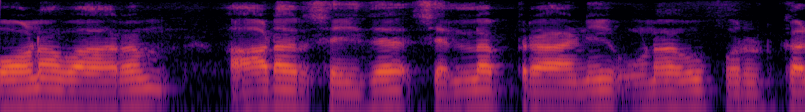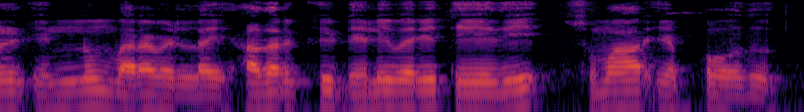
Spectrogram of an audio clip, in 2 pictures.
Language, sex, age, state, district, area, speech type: Tamil, male, 45-60, Tamil Nadu, Tiruppur, urban, read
